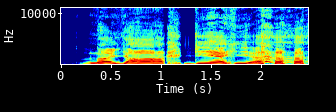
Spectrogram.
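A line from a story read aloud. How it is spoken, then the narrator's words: Giggling seller. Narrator (German): kicherte der Verkäufer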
